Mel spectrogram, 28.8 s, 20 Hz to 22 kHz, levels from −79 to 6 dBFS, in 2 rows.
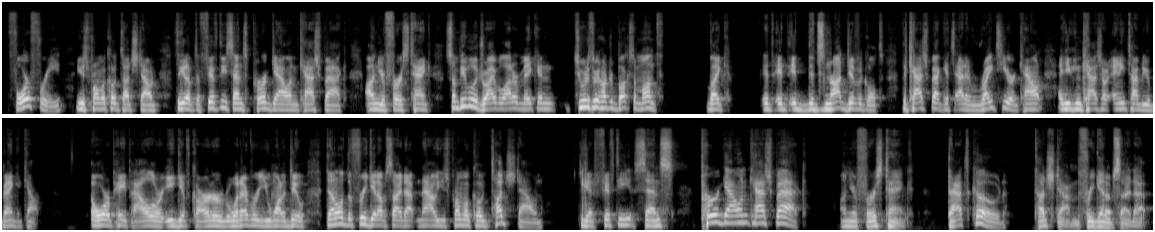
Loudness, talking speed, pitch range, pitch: -18 LUFS, 215 wpm, 145-170 Hz, 155 Hz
